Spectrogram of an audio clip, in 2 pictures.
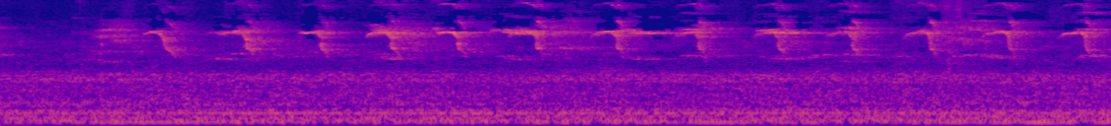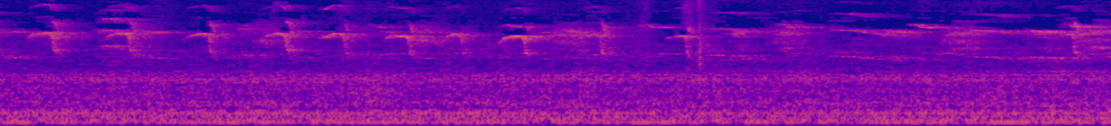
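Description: A bird chirping in a fast, regular series of short high notes, about two a second, over a steady low background hum.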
